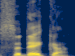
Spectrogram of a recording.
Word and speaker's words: tzedakah: The word for righteousness there is a Hebrew, and I don't speak Hebrew, but I can, you know, pronounce things that the Bible dictionaries tell me how to pronounce, but the Hebrew word for this is tzedakah,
